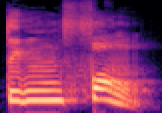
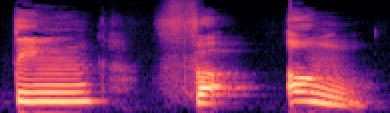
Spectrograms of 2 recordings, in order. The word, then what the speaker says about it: Ding Feng: Anyways, there is also Ding Feng, De Ying Ding Feng, Feng, Ding Feng, and Lu Su, Le Wu Lu, Si Wu Su.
